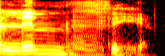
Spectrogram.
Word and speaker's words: Lence: totalmente español y se pronuncia Lence. Lo que pasa es que aquí en Inglaterra me llaman Chris Lenz y yo no les discuto por no complicar la vida.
